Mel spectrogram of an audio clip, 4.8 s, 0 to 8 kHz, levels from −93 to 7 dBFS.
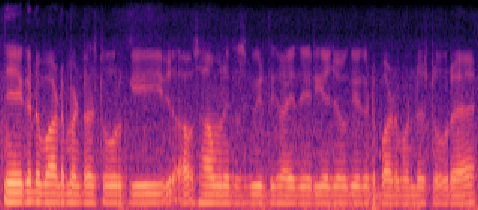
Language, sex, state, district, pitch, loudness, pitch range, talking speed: Hindi, male, Chandigarh, Chandigarh, 120 Hz, -17 LUFS, 115-125 Hz, 215 wpm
